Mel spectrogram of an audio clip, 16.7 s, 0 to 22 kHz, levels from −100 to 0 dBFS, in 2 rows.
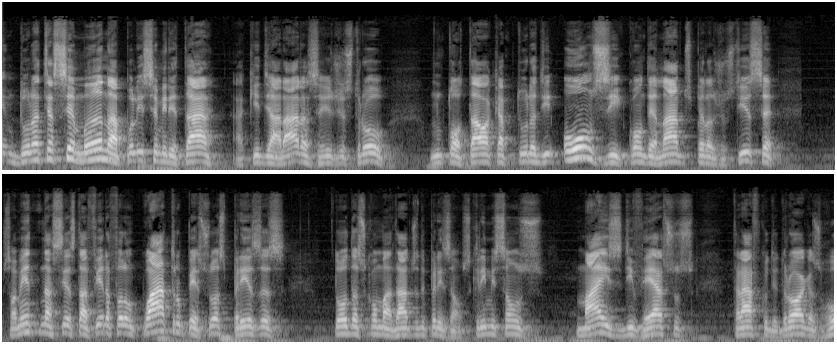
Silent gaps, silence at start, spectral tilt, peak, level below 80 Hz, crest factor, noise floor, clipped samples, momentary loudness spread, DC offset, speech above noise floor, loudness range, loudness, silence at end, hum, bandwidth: none; 0 s; -3.5 dB/octave; -2 dBFS; -52 dBFS; 22 dB; -56 dBFS; under 0.1%; 13 LU; under 0.1%; 33 dB; 5 LU; -23 LUFS; 0 s; none; 16 kHz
